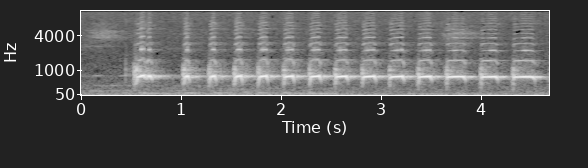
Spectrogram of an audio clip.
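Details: Bangkok-type zebra dove, recorded on 4 March 2023, giving a fast series of short, mellow, low-pitched coos, about four per second, evenly spaced and steady in pitch, with a faint low hum early on.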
